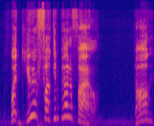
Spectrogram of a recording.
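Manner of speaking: real indignant shouting; outraged yell. Real, not acted. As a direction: shout him down in disbelief. Outraged reaction to streamer clip.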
